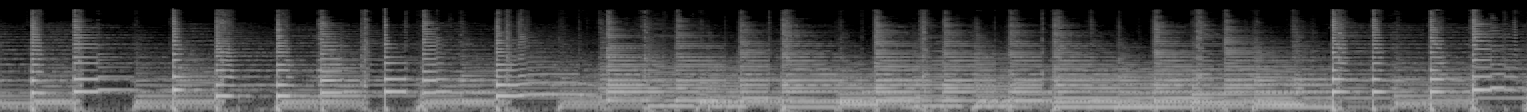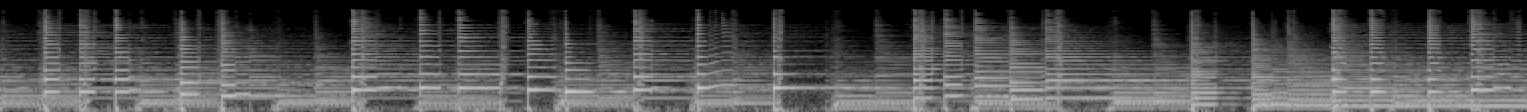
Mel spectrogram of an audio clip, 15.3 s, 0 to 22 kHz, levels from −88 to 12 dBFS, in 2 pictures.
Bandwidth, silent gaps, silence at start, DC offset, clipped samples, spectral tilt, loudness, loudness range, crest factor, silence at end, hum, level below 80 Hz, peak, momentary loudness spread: 16 kHz; none; 0 s; under 0.1%; under 0.1%; -4.5 dB/octave; -20 LUFS; 1 LU; 20 dB; 0 s; none; -38 dBFS; 0 dBFS; 3 LU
